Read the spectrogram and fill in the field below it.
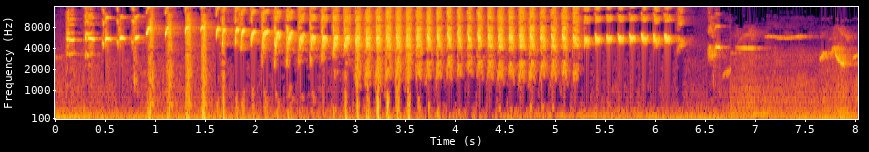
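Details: White-rumped shama in vigorous song, rol tembak style with a harsh, clear voice: a steady rolling trill of sharp high notes lasting about six seconds, then quieter scattered whistles with a soft low hum behind.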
